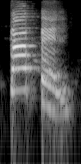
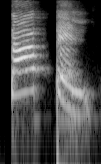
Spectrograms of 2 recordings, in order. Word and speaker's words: t'appelles: Comment tu t'appelles. The last S is silent.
